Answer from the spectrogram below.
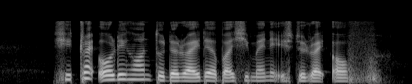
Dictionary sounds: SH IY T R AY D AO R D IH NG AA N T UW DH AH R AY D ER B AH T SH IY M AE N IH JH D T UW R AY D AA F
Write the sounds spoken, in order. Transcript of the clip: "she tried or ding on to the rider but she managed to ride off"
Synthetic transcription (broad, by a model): SH IY T R AY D AO L D IH NG AA N T UW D AH R AY D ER B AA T SH IY M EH N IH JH T UW R AY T AA F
